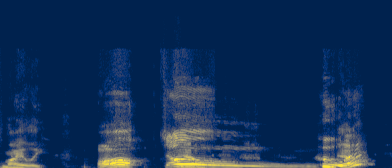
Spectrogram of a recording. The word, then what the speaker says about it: Maile: and say you're male bring it on it's actually pronounced miley oh who what it's miley like miley cyrus that's pronounced but everybody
